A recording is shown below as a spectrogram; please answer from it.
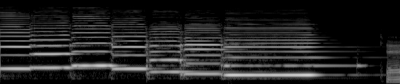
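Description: Fiddle bowing a quick run of single notes from a D-major reel melody, stepping downward and ending on a lower note held for about a second before it fades.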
